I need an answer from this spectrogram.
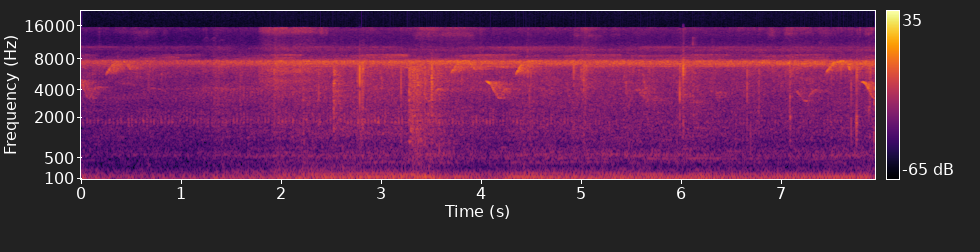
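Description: Wind rumbling on a handheld phone microphone during a walk, a steady low rumble that grows louder about two seconds in. A few faint high chirps, likely birds, come and go.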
